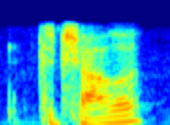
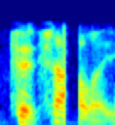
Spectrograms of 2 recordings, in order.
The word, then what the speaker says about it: T'Challa: T'Challa? How do you say that? How do you say his name? – T'Challa? – T'Challa, yeah.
